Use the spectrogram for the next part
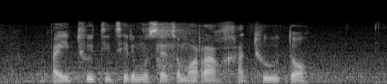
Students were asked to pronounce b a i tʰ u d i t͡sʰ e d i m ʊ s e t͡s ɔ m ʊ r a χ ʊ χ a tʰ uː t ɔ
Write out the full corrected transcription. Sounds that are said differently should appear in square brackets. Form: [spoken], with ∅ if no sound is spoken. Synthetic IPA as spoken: b a i tʰ u [t] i t͡sʰ e d i m ʊ s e t͡s ɔ m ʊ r a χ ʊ χ a tʰ uː t ɔ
